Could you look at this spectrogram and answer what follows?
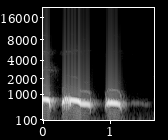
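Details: Brief spotted dove coo sequence: a falling start, one drawn-out mellow coo easing downward, and a shorter final coo, with nothing else audible.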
